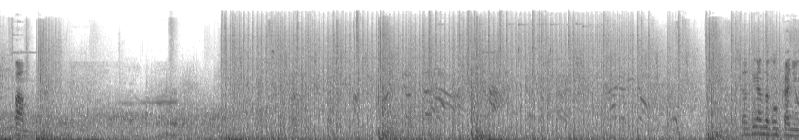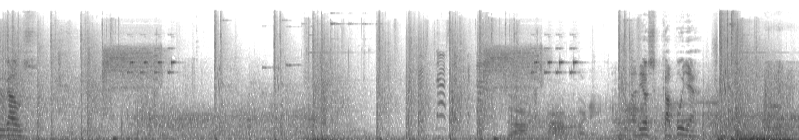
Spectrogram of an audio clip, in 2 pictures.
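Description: Gunshots crack repeatedly amid loud battle noise.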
